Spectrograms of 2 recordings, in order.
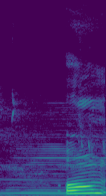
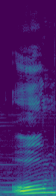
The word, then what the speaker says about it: ॐ: ओम के 3 भाग हैं, अ, उ, म।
